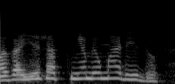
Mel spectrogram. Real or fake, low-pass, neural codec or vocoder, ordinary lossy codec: real; 7.2 kHz; none; Opus, 24 kbps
